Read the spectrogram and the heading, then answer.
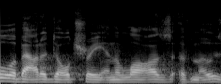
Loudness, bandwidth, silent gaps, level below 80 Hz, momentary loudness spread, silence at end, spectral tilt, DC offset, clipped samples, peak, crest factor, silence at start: -25 LUFS; 14 kHz; none; -60 dBFS; 6 LU; 0 s; -7 dB/octave; under 0.1%; under 0.1%; -8 dBFS; 16 dB; 0 s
